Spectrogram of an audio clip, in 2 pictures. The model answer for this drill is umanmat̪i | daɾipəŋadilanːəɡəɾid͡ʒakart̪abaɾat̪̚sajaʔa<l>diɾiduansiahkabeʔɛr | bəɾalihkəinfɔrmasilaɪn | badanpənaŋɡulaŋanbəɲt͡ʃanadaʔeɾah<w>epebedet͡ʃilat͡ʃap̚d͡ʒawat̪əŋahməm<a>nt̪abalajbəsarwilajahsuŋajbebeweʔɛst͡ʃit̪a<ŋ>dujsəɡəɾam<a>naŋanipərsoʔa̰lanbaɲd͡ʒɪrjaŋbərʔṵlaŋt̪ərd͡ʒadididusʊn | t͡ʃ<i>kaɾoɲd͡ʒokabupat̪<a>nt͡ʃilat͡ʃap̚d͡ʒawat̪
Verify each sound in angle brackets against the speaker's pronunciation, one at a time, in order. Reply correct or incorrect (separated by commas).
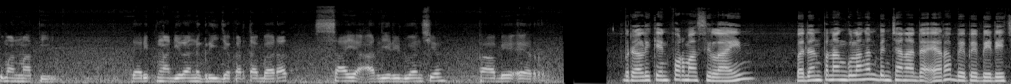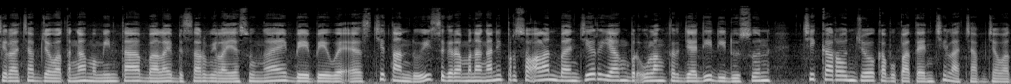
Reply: incorrect, incorrect, incorrect, incorrect, incorrect, correct, incorrect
